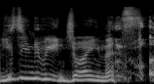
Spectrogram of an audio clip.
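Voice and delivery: high, teasing mimicry; mock accusation. Storyteller mimicking the co-host's accusation, high and teasing. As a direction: put it in a high mocking voice. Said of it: "You're like".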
